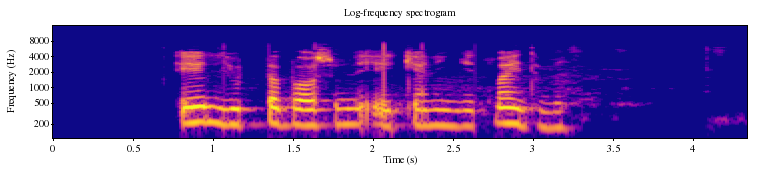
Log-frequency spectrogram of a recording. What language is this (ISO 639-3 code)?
uzb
